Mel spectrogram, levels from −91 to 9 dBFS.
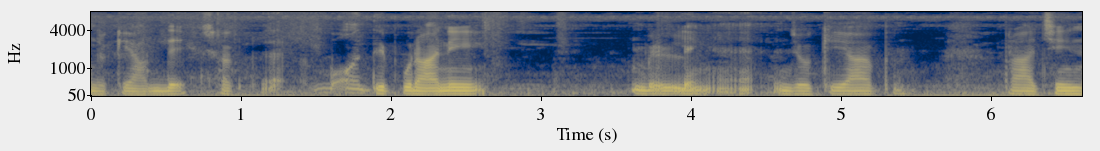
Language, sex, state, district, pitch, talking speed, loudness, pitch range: Hindi, male, Chhattisgarh, Sukma, 105 Hz, 145 wpm, -17 LUFS, 100-110 Hz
